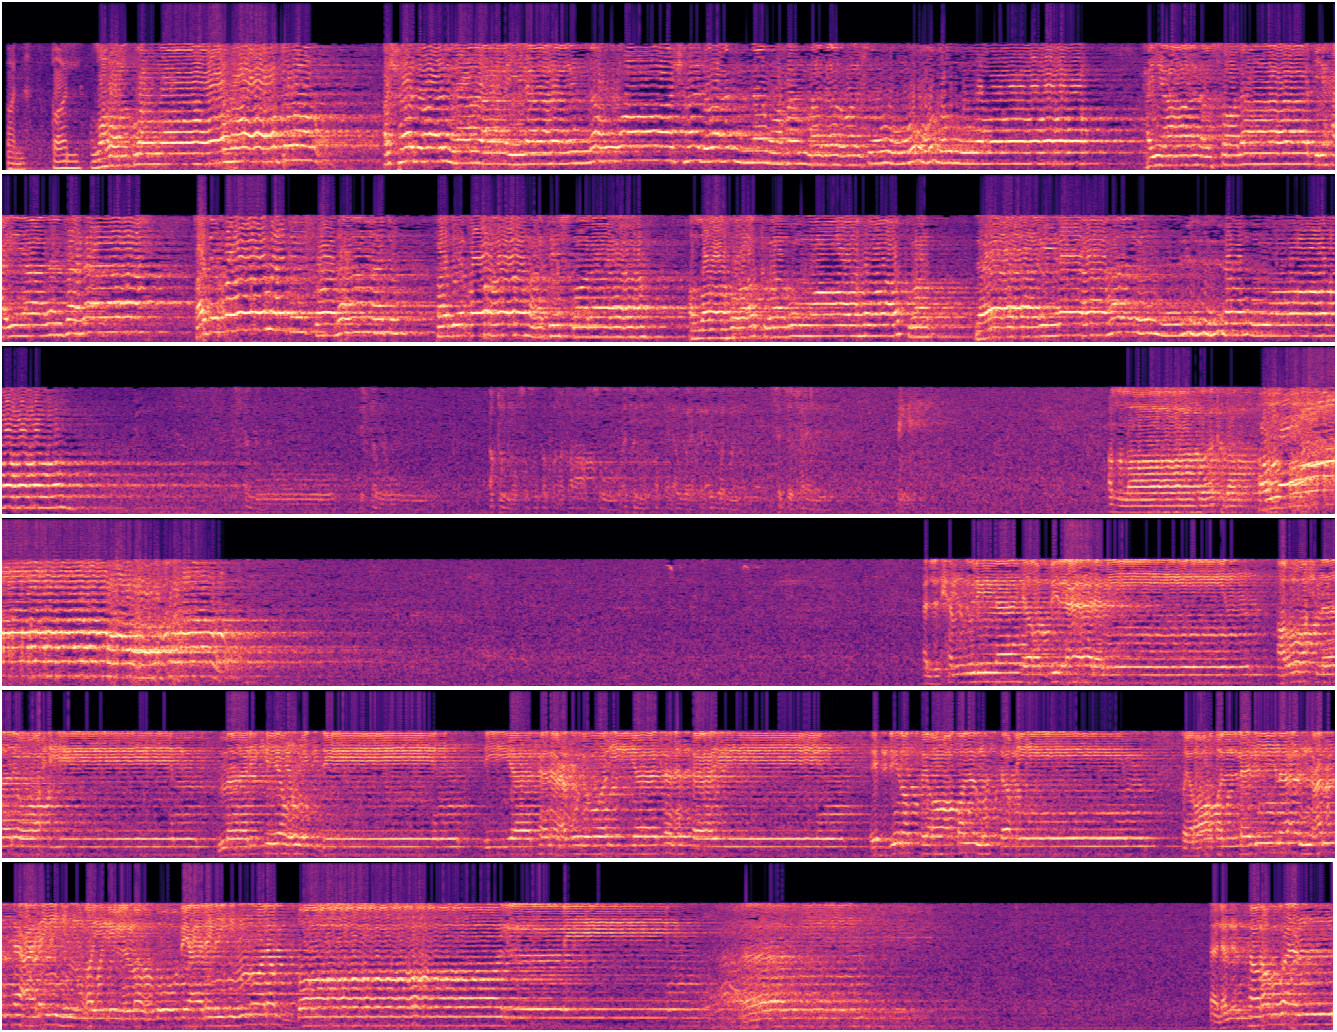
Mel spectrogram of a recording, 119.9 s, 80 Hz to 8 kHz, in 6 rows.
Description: صلاة العشاء 8 ربيع الأول 1431هـ من سورة لقمان 20-30 > 1431 🕋 > الفروض - تلاوات الحرمين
